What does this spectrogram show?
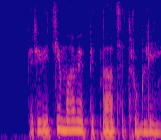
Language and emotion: Russian, neutral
